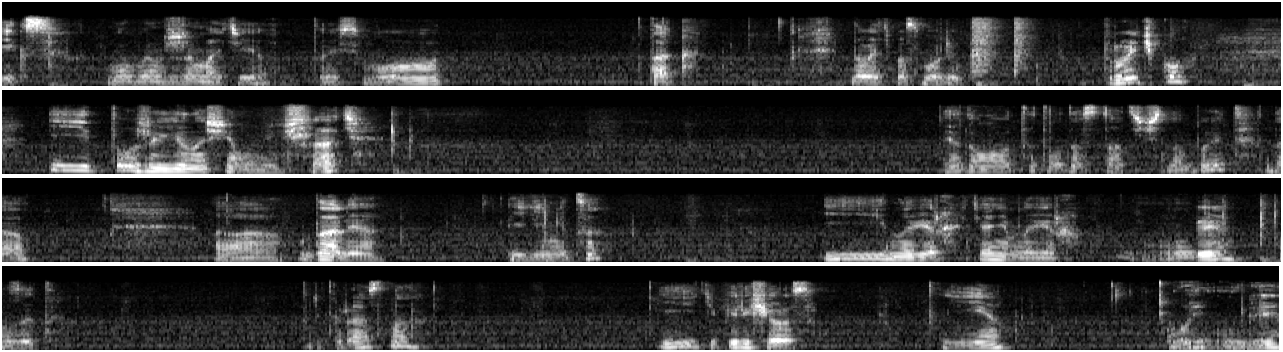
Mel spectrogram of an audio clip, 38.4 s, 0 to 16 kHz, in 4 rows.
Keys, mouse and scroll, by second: 5.6 middle click, 17.4 middle click, 32.0 middle click.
